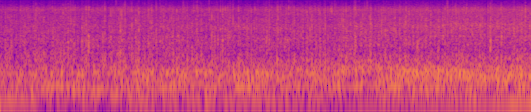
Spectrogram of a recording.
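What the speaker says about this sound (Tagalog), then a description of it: "Kasi ang ulan." Steady heavy rain pours down in an unbroken, dense hiss with no pauses, loud and close, with no voices.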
